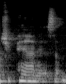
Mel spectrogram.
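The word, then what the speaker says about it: Japonisme: Actually, at one time I was making a color palette for layout, and it was on Japanism. So Japanism, actually, the French way of pronouncing it.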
